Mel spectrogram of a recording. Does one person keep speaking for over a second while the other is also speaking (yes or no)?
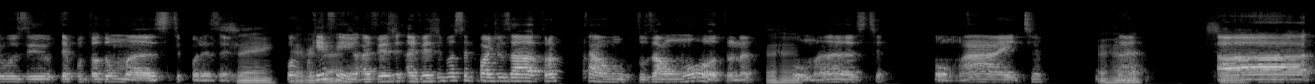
yes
